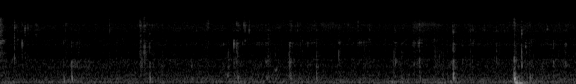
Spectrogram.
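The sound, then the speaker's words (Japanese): Biting and crunchy chewing of food filled with cucumber and lettuce, with a steady series of moist crunches and one sharper, louder bite near the end; nobody speaks. “じゃあ、咀嚼音がしますので、ご注意ください。”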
